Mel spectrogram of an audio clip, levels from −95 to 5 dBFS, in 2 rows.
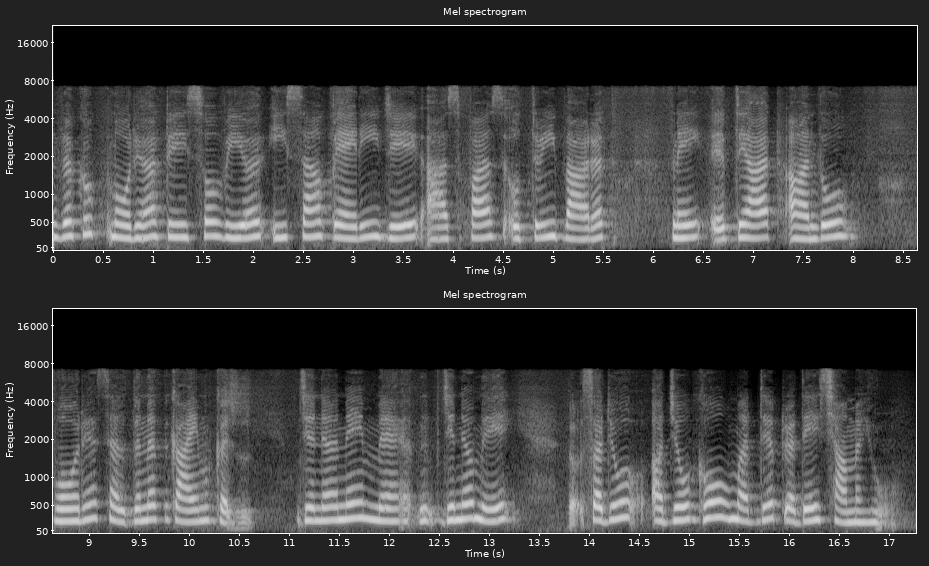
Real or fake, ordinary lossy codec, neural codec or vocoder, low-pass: fake; MP3, 64 kbps; codec, 16 kHz, 0.5 kbps, X-Codec, HuBERT features, trained on LibriSpeech; 7.2 kHz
